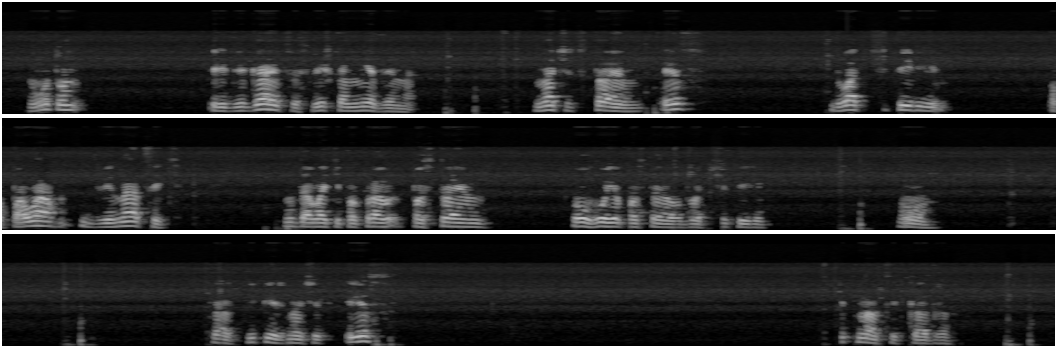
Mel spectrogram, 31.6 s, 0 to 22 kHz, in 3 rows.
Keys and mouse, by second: 4.4 space, 4.9 click, 6.4 s, 17.3 click, 18.8 space, 23.0 click, 24.7 s, 29.3 click, 31.0 space.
